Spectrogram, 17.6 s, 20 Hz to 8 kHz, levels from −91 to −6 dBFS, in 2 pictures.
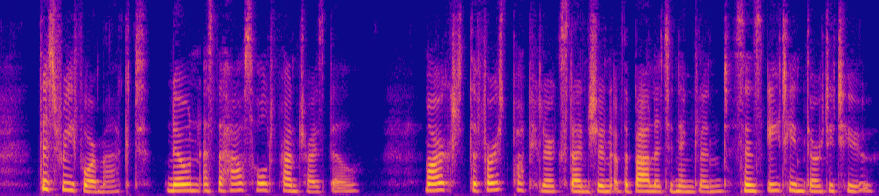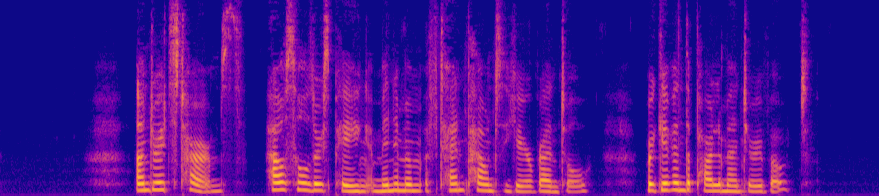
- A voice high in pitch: Yes, high, 245 Hz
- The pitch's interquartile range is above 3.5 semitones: No, average, 3.2 semitones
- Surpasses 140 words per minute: No, slow, 135 wpm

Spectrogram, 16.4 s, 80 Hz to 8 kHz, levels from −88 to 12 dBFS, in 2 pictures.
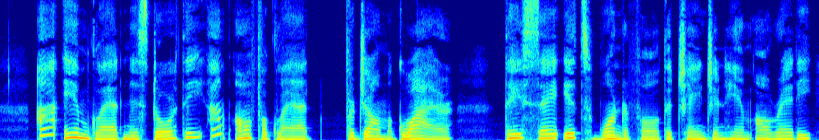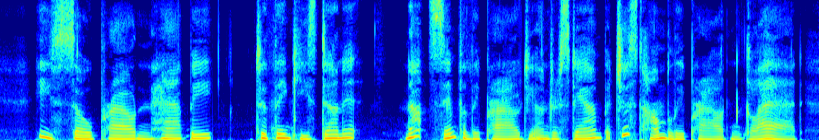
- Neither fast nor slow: Yes, average, 150 wpm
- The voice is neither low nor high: Yes, medium, 180 Hz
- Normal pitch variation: Yes, average, 4.3 semitones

